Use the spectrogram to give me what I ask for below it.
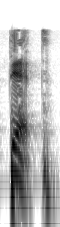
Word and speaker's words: debt: required payments on a debt then a default occurs here we have debt B is silent here deposit refers to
